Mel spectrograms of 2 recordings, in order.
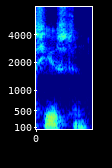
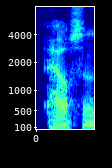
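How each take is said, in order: First: Houston is pronounced the local way. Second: Houston is pronounced the New York way. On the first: "but the one here is Houston" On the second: "is the way you say it in, in New York"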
